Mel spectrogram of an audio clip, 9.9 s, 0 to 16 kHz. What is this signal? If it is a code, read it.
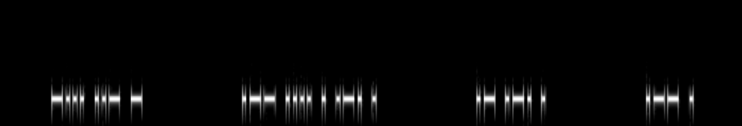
Morse code, heard as a keyed tone, about 25 wpm, 700 Hz. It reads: BUT WHERE ARE WE
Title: 4x Word-Spacing - Sentences from Top 200 Words - 25wpm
